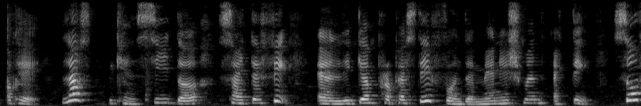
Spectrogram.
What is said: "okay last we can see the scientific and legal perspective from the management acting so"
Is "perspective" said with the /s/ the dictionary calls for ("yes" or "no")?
no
